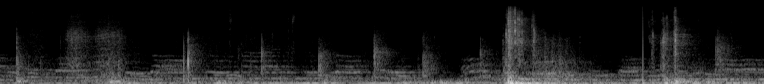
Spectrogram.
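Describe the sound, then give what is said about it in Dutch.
An apartment balcony door is pulled shut with one heavy thud partway through, after a series of light knocks and shuffles, and the sound then fades away. “Wacht even, ik doe even de balkondeur dicht.”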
